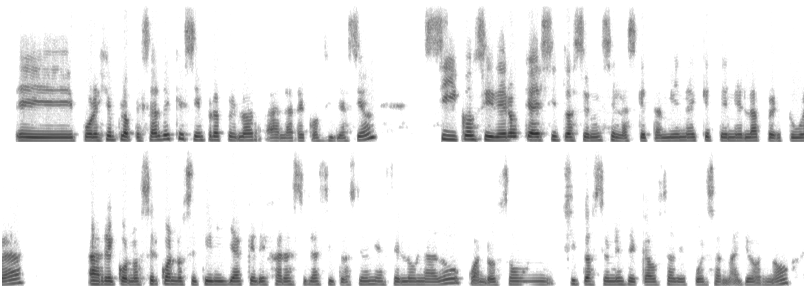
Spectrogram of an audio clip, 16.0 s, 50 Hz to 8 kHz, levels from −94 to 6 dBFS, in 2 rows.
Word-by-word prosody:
eh, 170 -1 +4
por 180 -1 +5
ejemplo, 200 +2 +4
a - - -11
pesar 190 +3 0
de 240 +2 +4
que 260 +1 -2
siempre 200 -4 0
apelo 190 -1 -1
a - - +2
l 190 - -12
a 160 +1 -4
la 155 0 -5
reconciliación, 165 - -3 0.5
sí 220 -4 0
considero 195 -3 +6
que 190 - +9
hay 185 - +8
situaciones 180 -1 0
en 185 -4 0
las 155 +1 -5
que 165 - 0
también 170 +3 -1
hay 175 - 0
que 190 - -1
tener 170 -1 0
la 175 0 +3
apertura 170 +5 0 0.7
a 190 -1 +6
reconocer 175 +1 +1
cuando 185 -2 +2
se 175 - -4
tiene 175 0 +1
ya 175 -1 +2
que 185 - -1
dejar 170 0 -4
así 170 0 -6
la 170 -1 -3
situación 175 +2 -7
y 175 - -5
hacerlo 170 0 -5
a - - -4
un - - -4
lado 190 +10 -3
cuando 160 - -3
son 175 +1 -8
situaciones 175 -2 -3
de 165 -2 -2
causa 165 +1 -4
de 160 -1 -6
fuerza 160 +1 -6
mayor, 165 - -7
¿no? 210 +8 -4
175 Hz, 200 wpm, -28 LUFS, 165-190 Hz, 0.7 s, que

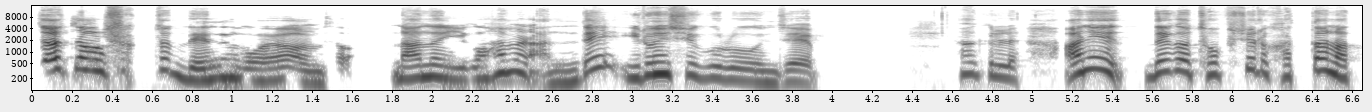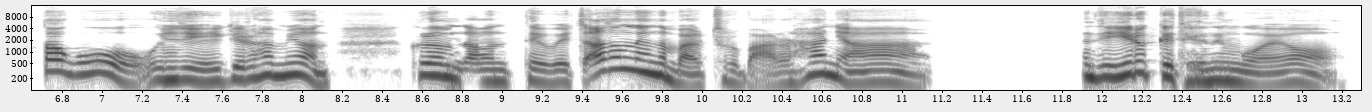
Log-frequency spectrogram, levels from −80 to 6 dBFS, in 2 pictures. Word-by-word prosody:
짜증을 345 -3 +4
살짝 340 -2 -1
내는 205 +2 +1
거예요. 180 +1 -2
그러면서 160 -8 -2 0.2
"나는 220 +2 +2
이거 195 0 -5
하면 285 +2 0
안 155 - -5
돼?" 400 +4 +2
이런 255 +6 +4
식으로 210 -9 -4
인제 160 0 -4 0.7
하길래 245 -6 -6 0.2
"아니 305 0 +5
내가 305 +6 +3
접시를 265 +5 -4
갖다 335 +10 +1
놨다고." 275 - +1
인제 190 -2 +1
얘기를 195 +6 -3
하면 250 0 0 0.4
그럼 250 -3 +2
나한테 170 0 -3
"왜 165 0 -4
짜증 360 +1 +3
내는 275 -8 +4
말투로 155 +5 -3
말을 150 +1 -6
하냐." 165 - -1 0.8
인제 220 0 +1
이렇게 245 -1 +4
되는 175 -1 -3
거예요. 150 +2 -5
215 Hz, 350 characters per minute, -23 LUFS, 175-270 Hz, 0.8 s, 아니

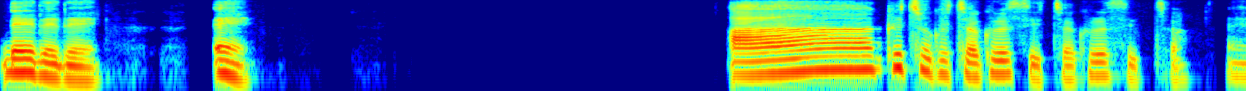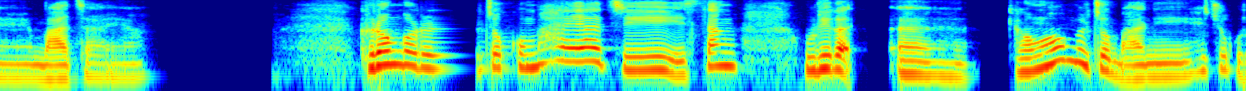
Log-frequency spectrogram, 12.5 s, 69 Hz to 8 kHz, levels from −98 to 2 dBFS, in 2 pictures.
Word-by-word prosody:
네네네. 150 -10 +3 0.6
예. - - +2 2.3
아 195 +7 +6
그쵸, 230 -3 +1
그쵸. 165 -4 -3
그럴 170 +3 -2
수 165 - -7
있죠 130 0 -7
그럴 160 +5 -5
수 145 - -11
있죠. 120 -1 -14 0.2
예 140 -2 -12
맞아요. 140 +2 -7 1.0
그런 270 +4 +6
거를 230 -5 -1
조금 235 +1 -3
해야지 295 - +2
일상 255 +11 -2 0.3
우리가 210 +1 +3 0.2
예. 160 -4 -5 0.2
경험을 280 - +1
좀 210 -4 -1
많이 145 +3 -5
해 190 - -13
주고 215 +1 -11
180 Hz, 225 characters per minute, -19 LUFS, 150-220 Hz, 2.3 s, 아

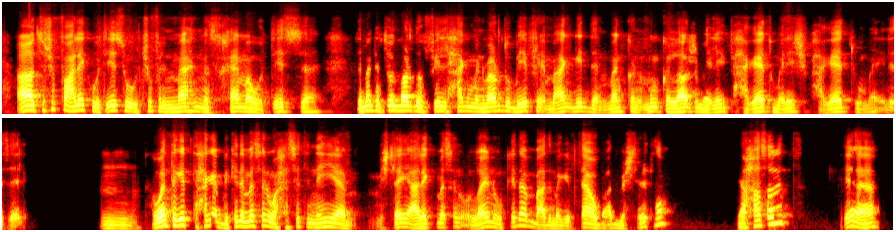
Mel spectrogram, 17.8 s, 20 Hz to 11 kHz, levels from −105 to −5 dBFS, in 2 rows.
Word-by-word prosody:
آه، 145 - +10
تشوفُه 145 +5 0
عليك 145 +2 +3
وتقيسه 135 +6 -1
وتشوف 120 +3 -4
الملمس 115 +3 0
الخامة 110 -1 +1
وتقيس 110 +5 -4 0.5
زي 105 - +2
ما 135 - +4
أنت 140 - 0
بتقول 140 +1 +2
برضه 135 -2 +6
في 125 +2 -2
الحجم 125 -1 -2
ال 110 - -1
برضه 125 +2 +2
بيفرق 125 +4 -2
معاك 90 +5 0
جدًا، 115 -1 -3
بنكن 100 +2 -3
ممكن 110 -3 -2
لارج 110 +1 +5
بيليق 100 +2 -2
في - - -13
حاجات 110 -1 0
وما 90 - -3
يليقش 100 +3 -3
في - - -19
حاجات 110 0 -2
وما 90 +3 -10
إلى - - -9
ذلك. - - -7 0.7
إمم. 90 -2 -7
هو - - +9
أنت 160 +2 +7
جِبت 180 +1 +3
حاجة 155 - -1
قبل - - +1
كده 145 0 +1
مثلًا 150 +1 0
وحسيت 125 +5 -3
إن 115 -1 -2
هي 125 0 +1
مش - - -6
لايقة 125 +1 +3
عليك 105 +4 +1
مثلًا 125 +2 -5
أونلاين 135 - 0
وكده، 130 +6 -2
بعد 90 - -1
ما 90 - -2
جبتها 85 +8 -2
أو 105 -3 +3
بعد - - -5
ما 95 - -5
اشتريتها؟ 175 - -4 0.7
ياه - - +3
حصلت؟ 230 +3 0 0.4
ياه! - - +3
115 Hz, 200 wpm, -23 LUFS, 105-135 Hz, 0.7 s, آه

